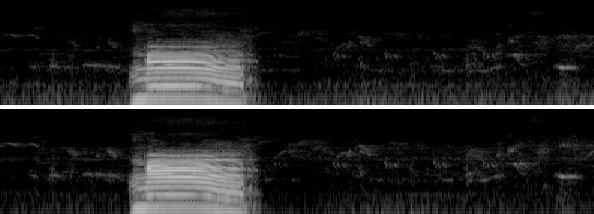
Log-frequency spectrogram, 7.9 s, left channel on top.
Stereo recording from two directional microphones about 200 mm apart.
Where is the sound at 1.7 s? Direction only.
15° left (ahead or behind).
